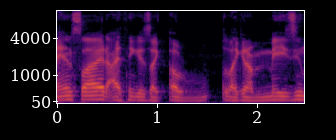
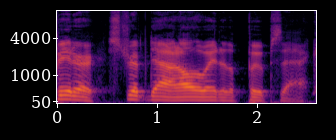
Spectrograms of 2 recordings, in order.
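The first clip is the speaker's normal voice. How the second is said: loud, called-out cartoon voice; 5 dB louder than usual. Retelling a scene from an episode, quoting Joe: imitating Joe. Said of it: "Joe goes".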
